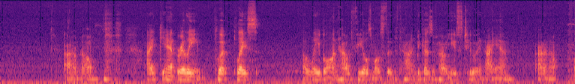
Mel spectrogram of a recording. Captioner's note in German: lacht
